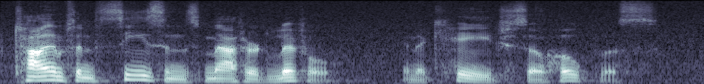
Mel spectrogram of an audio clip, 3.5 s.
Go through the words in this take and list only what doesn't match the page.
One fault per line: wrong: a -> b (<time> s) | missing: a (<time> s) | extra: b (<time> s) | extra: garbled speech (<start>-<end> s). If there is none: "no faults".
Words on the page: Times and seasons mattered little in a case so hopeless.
wrong: case -> cage (2.1 s)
